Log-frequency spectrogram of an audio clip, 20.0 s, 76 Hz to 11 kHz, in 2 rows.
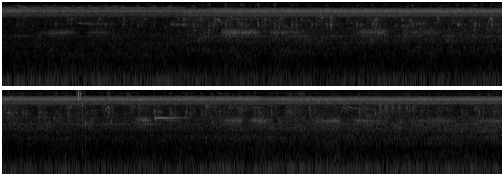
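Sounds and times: insects chirping: 0.0s - 20.0s.

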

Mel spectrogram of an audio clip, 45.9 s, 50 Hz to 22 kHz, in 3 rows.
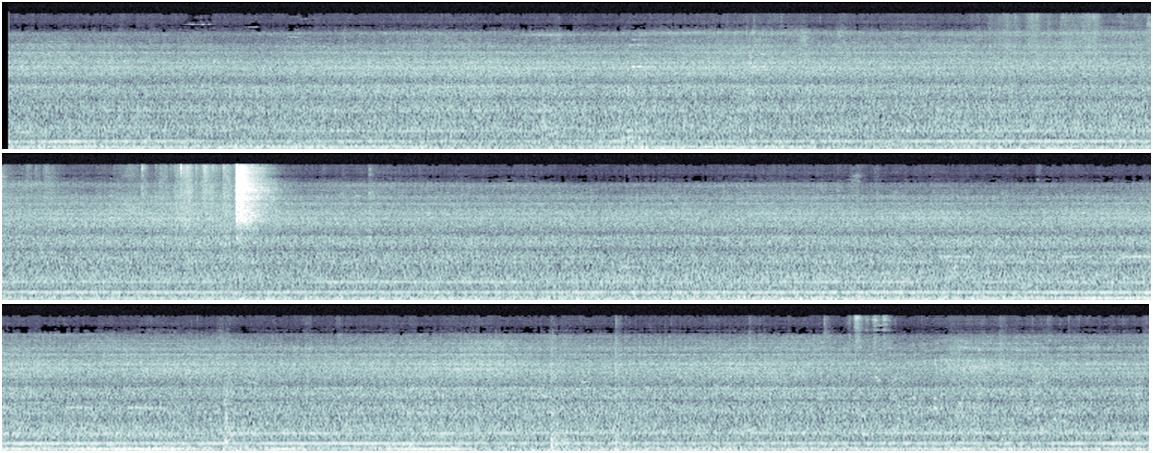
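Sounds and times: truck engine rumble: 0.1s - 45.9s
air brake hiss: 18.4s - 19.0s.

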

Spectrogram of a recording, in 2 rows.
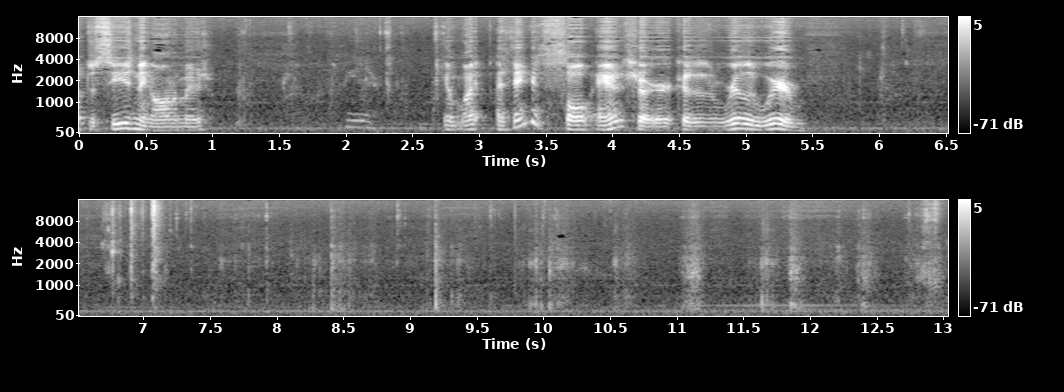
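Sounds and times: faint chewing of crunchy snacks: 0.9s - 3.1s, 5.7s - 13.0s.

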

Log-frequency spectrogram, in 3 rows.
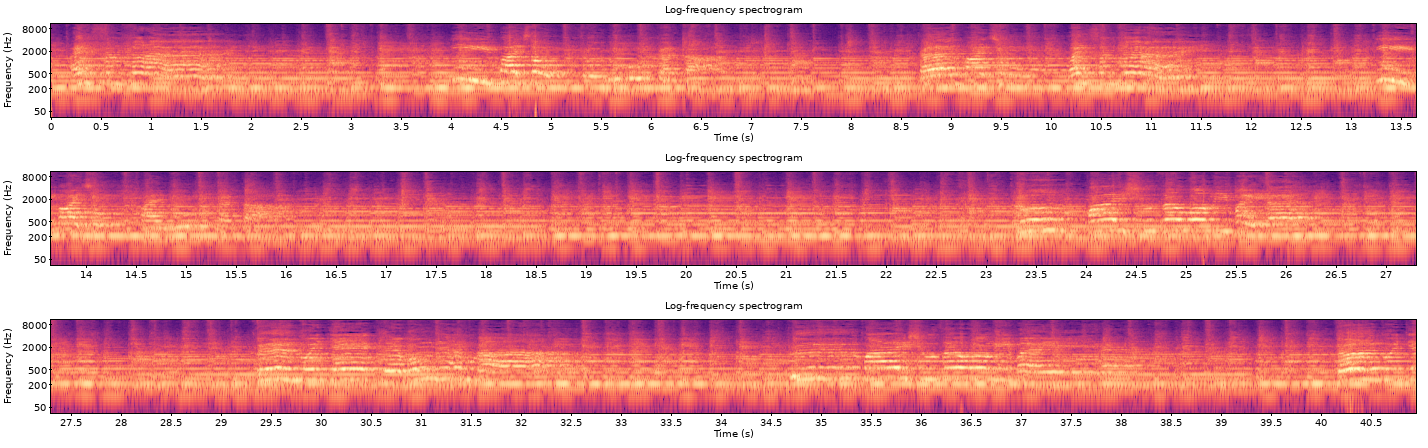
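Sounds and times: man singing: 0.0s - 2.6s, 3.6s - 7.4s, 8.5s - 12.3s, 13.0s - 16.7s, 22.8s - 26.8s, 29.0s - 40.9s
classical guitar playing: 0.0s - 40.9s.

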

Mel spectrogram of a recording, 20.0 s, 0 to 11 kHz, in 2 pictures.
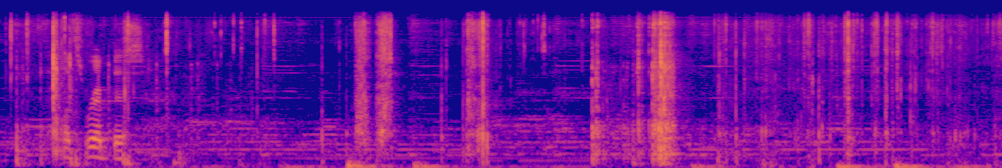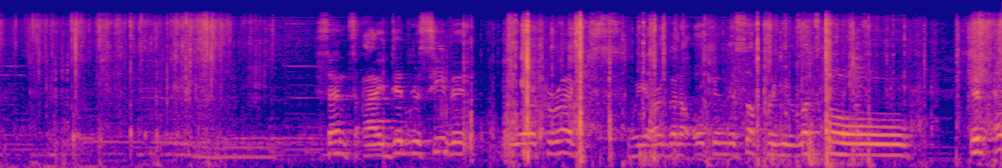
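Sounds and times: quiet background music: 0.0s - 20.0s
wrapping tearing and crinkling: 3.6s - 5.8s, 7.1s - 12.8s, 14.8s - 20.0s.

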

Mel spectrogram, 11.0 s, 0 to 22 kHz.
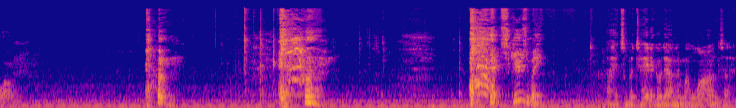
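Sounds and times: man coughing: 2.2s - 2.7s, 4.2s - 5.0s, 7.0s - 7.7s.

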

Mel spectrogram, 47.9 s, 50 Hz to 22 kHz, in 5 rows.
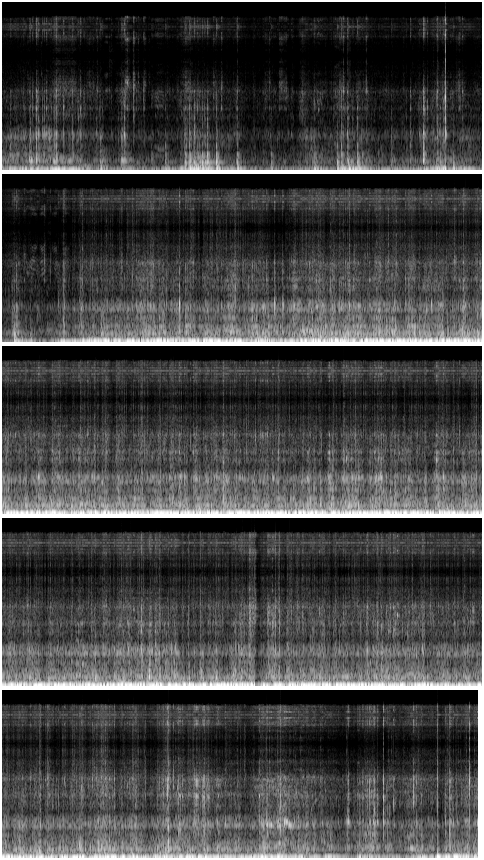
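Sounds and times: water rushing along hull: 0.0s - 47.9s.

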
